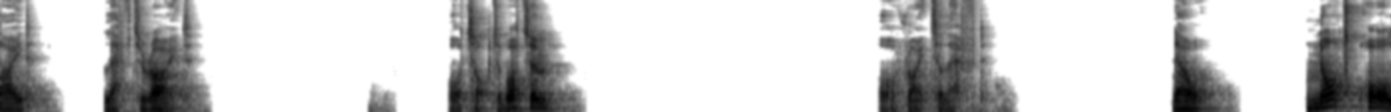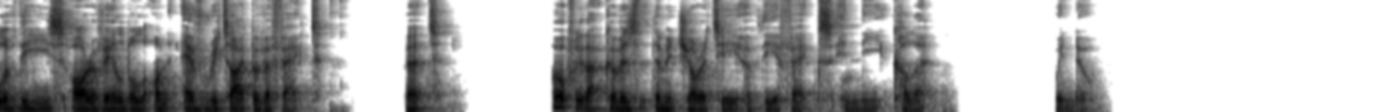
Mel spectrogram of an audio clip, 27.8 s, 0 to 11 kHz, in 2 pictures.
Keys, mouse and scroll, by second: 3.5 click, 7.5 click, 12.5 click, 17.2 click, 26.5 click.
